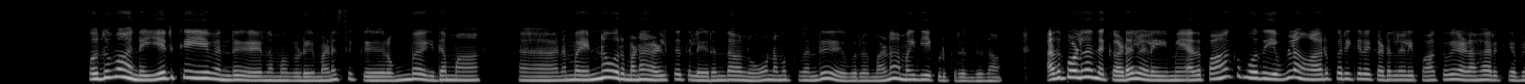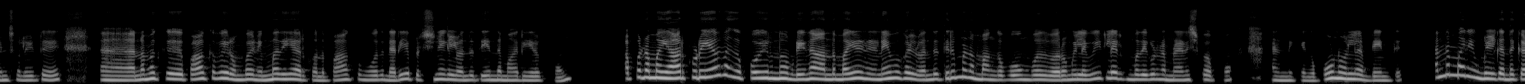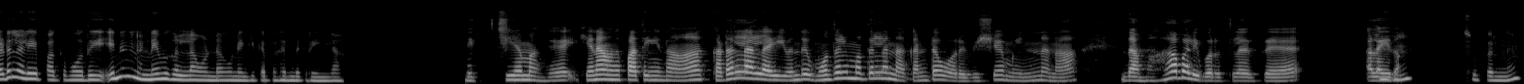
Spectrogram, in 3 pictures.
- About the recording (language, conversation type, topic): Tamil, podcast, கடலின் அலையை பார்க்கும்போது உங்களுக்கு என்ன நினைவுகள் உண்டாகும்?
- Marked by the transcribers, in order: tapping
